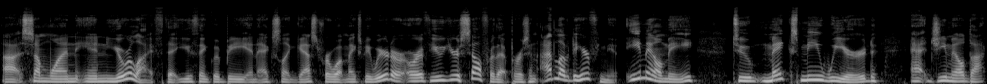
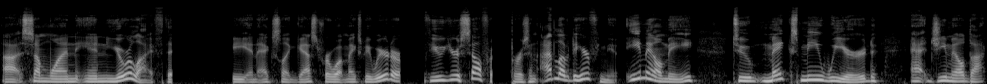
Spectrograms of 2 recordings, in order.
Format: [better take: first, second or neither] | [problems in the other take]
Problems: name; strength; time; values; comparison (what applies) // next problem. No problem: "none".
first | audio cutting out; at 1.5 s for 0.5 s, at 4 s and at 5 s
